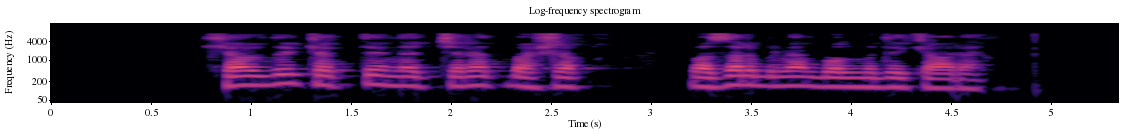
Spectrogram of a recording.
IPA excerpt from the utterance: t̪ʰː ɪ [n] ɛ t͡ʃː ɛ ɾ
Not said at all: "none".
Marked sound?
n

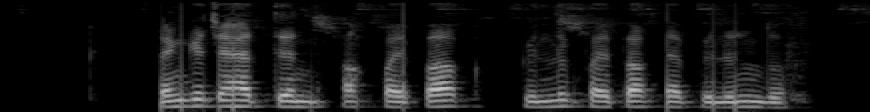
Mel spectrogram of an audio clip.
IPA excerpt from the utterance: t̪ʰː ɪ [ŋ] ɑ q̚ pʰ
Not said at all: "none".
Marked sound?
n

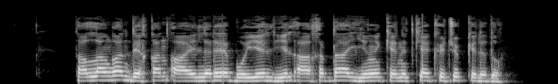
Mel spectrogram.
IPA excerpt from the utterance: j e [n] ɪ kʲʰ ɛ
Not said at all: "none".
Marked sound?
ŋ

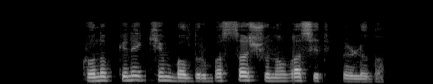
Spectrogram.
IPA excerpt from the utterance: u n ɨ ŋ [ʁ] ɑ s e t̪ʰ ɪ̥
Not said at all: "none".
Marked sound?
ʁ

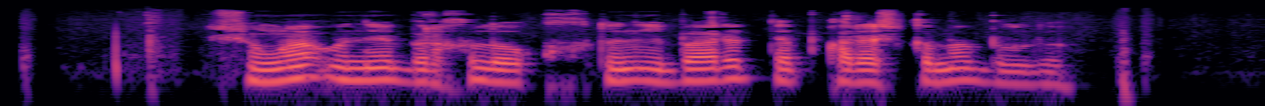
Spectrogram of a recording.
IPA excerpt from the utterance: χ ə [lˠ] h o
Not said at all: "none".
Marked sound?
lˠ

